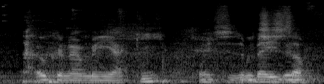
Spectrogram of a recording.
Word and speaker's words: okonomiyaki: Um we tasted our first Go on, you pronounce it. Okonomiyaki. Okonomiyaki.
